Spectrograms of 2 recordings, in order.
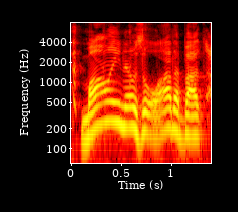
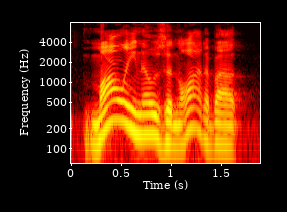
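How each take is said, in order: First: Higher, strained retake of the copy; re-enacted read on the edge of breaking; about to crack up. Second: Said in the usual way. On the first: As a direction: try again, barely holding it together. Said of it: "I just broke up completely". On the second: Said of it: "and it reads".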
